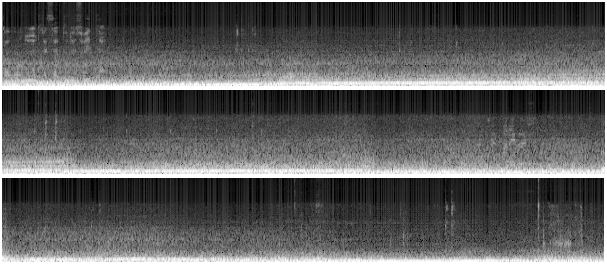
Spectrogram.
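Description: A sports car switched into RS Drive race mode accelerates hard, its engine note climbing through gears with shifts and rising pitch, loud and close, while someone talks over it in French.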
